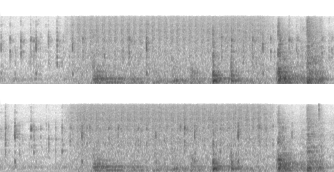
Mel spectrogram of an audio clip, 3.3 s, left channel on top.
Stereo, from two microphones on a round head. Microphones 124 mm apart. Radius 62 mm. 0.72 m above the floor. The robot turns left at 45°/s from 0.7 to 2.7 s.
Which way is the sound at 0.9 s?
20° left (ahead or behind).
